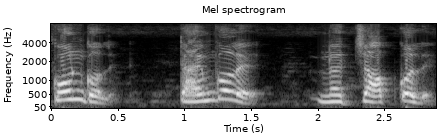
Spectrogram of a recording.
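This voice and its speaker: A woman voicing an excitable, cheeky young student in a cartoon comedy skit, with theatrical, whining repetition. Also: fairly high pitch, measured pace, vocal fry, very noisy.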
